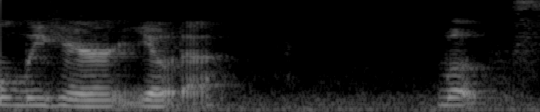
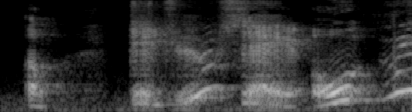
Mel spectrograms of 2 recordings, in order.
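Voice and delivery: louder gravel-free monster put-on; Cookie Monster voice; 3 semitones higher, 8 dB louder than usual. Shown as a demonstration. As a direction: ask it like a hungry monster. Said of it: "It's my best Cookie Monster".

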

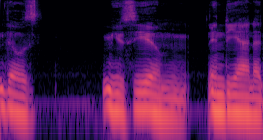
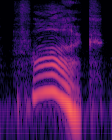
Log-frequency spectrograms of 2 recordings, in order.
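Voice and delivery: embarrassed realization; 11 semitones higher than usual. Real, not acted. Realizing he misheard it.

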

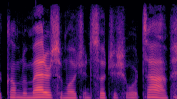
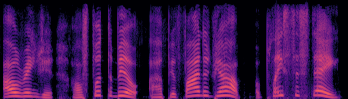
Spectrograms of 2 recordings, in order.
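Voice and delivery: higher, controlled and insistent; firm older sister; 7 semitones higher than usual. Acted. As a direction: lay out the terms steadily. Sybil's voice, pitched higher.

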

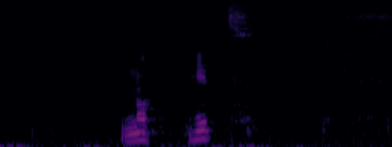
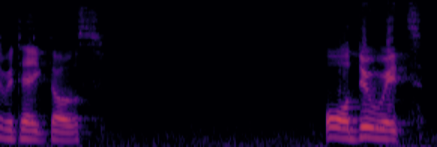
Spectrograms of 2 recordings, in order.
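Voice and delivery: ordinary delivery

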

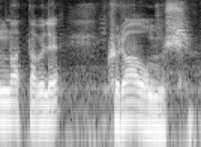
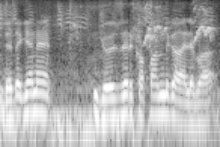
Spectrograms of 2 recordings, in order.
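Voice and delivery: calling a pet bird; 5 semitones higher than usual. Acted.

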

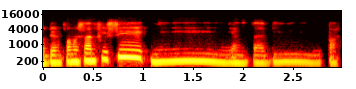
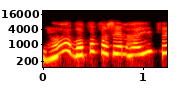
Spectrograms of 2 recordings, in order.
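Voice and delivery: much higher startled exclamation; 12 semitones higher than usual. Retold or imitated. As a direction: blurt it out in shock for everyone to hear. Nurse blurting diagnosis aloud.

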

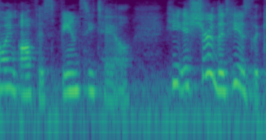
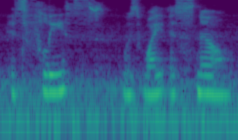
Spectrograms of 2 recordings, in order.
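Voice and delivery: soft slow whisper of a nursery line; whispered rhyme; 8 dB quieter, slower than usual. Acted. Reminding a child of the rhyme, slow whisper. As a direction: breathe the rhyme out slowly.

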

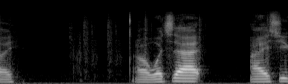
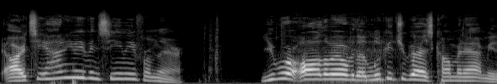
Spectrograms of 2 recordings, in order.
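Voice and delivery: high, loud, fast startled shout at the mobs; yelling at enemies who spotted him, high and loud; surprised call-out; 11 semitones higher, 9 dB louder, faster than usual. Real, not acted. Calling out to approaching mobs.

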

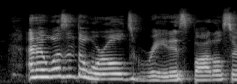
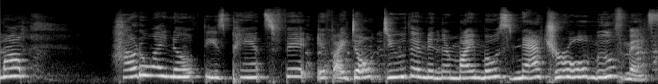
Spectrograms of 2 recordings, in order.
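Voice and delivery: mock kid; 9 semitones higher, 4 dB louder than usual. Kid self defending in store.

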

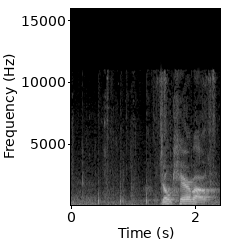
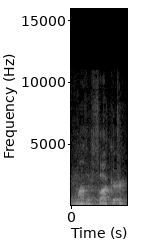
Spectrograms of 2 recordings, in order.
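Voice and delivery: normal talking voice

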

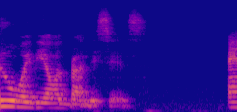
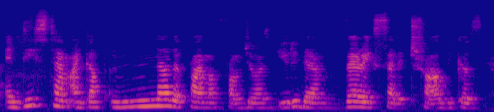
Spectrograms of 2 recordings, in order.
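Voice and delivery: usual speaking voice

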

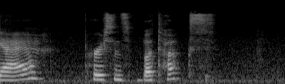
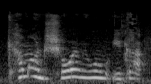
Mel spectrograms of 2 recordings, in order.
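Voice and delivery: quick, high pet voice; high-pitched talk to a pet; coaxing a cat; 6 semitones higher, faster than usual. Real, not acted. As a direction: urge the cat on, pitched up and fast.

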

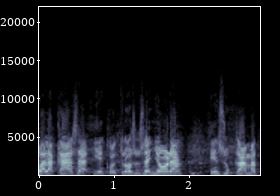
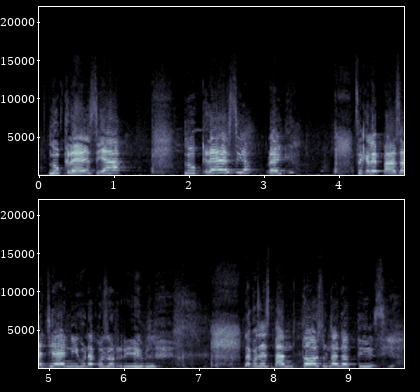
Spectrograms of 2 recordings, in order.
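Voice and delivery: mildly higher, eager gossip calling out; hammed-up gossipy neighbour; gossiping woman; 5 semitones higher than usual. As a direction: call her over, bursting with scandal. Gossip rushing to tell news.

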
